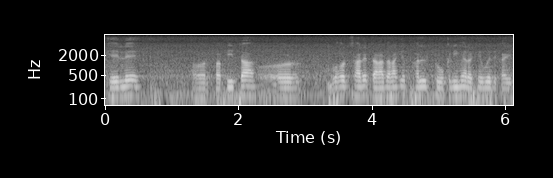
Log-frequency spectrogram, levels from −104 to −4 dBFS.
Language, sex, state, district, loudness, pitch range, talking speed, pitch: Hindi, male, Goa, North and South Goa, -27 LUFS, 105-115 Hz, 145 wpm, 110 Hz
